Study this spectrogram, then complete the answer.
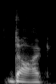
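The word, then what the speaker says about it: dog (דג): And then dog just means fish. And yes, in Hebrew, the word for fish is pronounced exactly like the English word for dog.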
